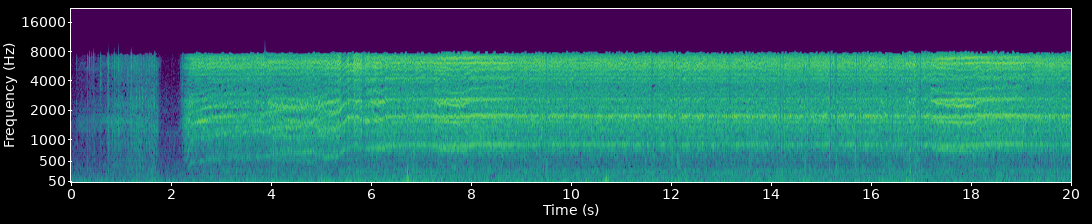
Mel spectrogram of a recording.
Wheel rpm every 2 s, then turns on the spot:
10, 90, 170, 220, 230, 230, 230, 230, 230, 230.
0-2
